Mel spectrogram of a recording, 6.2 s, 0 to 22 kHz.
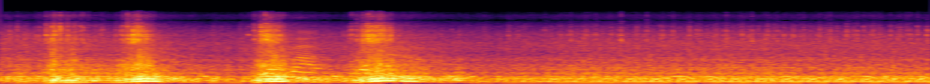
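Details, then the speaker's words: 1964 Ford Mustang (D-code V8) cold start during inspection: short crank, quick catch with a few revs, then a smooth, stable idle with no misses; starts and idles well. "tu vois la super bien démarrer les coûts pas tué blessure en ralenti toute la très stable et donc ça c'est plutôt bon"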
